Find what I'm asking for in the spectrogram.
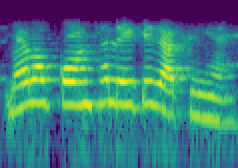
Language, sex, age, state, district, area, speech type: Hindi, female, 18-30, Uttar Pradesh, Azamgarh, rural, conversation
